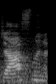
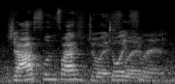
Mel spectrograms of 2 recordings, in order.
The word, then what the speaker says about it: Joycelyn: How did she pronounce it? Jocelyn or Joycelyn? Joycelyn.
